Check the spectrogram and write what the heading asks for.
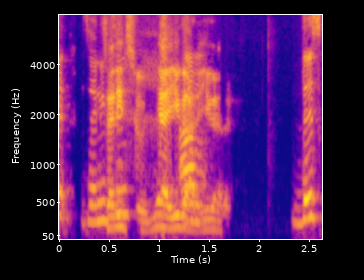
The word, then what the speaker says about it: Zenitsu: Zenitsu.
